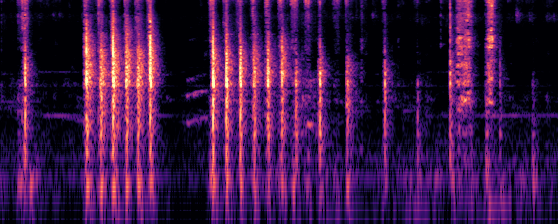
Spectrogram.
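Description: A kitchen knife dicing carrots on a cutting board: quick runs of chopping strikes, about ten a second, broken by short pauses and a few single strikes near the end.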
